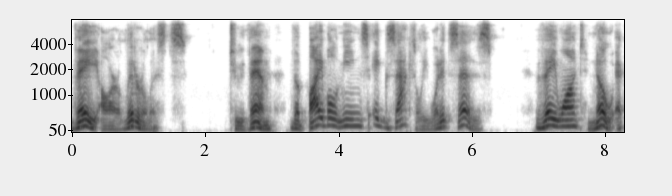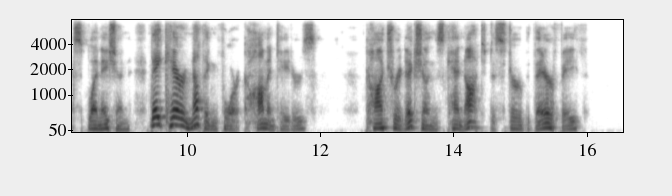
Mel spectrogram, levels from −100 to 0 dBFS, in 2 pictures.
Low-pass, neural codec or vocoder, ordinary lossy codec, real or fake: 7.2 kHz; none; Opus, 32 kbps; real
